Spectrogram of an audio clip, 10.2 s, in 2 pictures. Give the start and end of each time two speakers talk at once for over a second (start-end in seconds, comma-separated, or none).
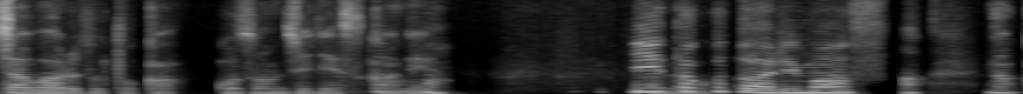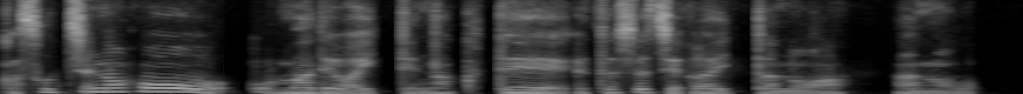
none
